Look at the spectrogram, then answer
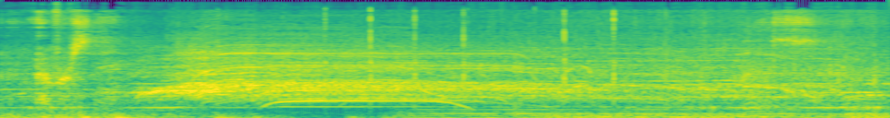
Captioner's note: guests cheer and clap; tensed music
